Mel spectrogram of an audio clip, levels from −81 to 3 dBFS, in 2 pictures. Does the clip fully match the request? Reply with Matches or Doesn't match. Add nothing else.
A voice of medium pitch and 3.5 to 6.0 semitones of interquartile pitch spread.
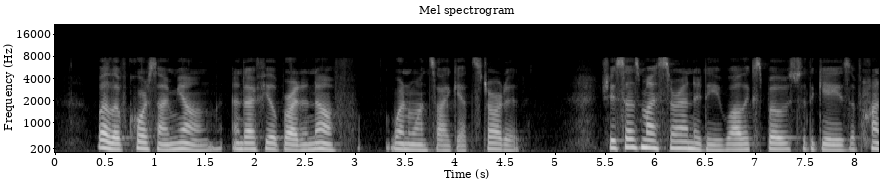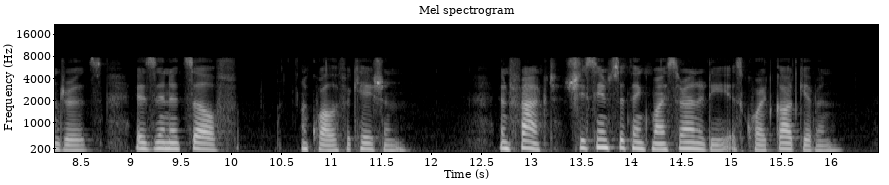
Doesn't match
